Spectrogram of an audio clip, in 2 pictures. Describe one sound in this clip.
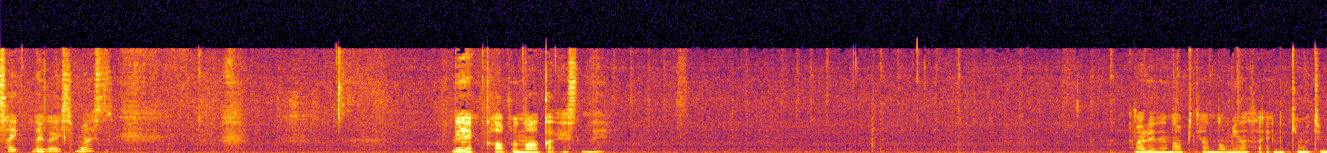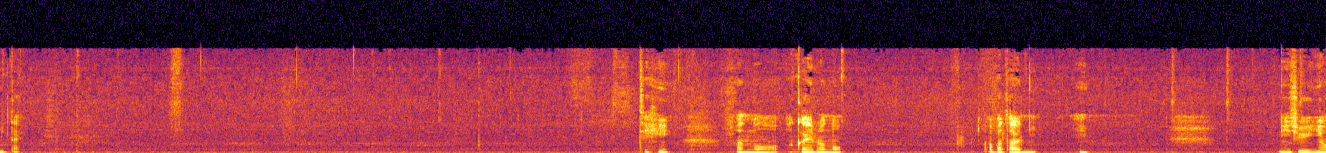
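A young woman speaks softly in short bursts, close to a microphone.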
